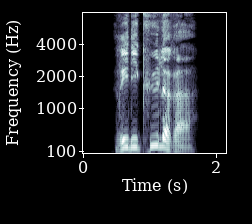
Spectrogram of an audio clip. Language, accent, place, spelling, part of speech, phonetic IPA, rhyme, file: German, Germany, Berlin, ridikülerer, adjective, [ʁidiˈkyːləʁɐ], -yːləʁɐ, De-ridikülerer.ogg
- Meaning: inflection of ridikül: 1. strong/mixed nominative masculine singular comparative degree 2. strong genitive/dative feminine singular comparative degree 3. strong genitive plural comparative degree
